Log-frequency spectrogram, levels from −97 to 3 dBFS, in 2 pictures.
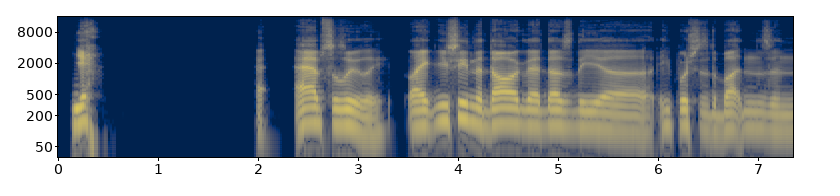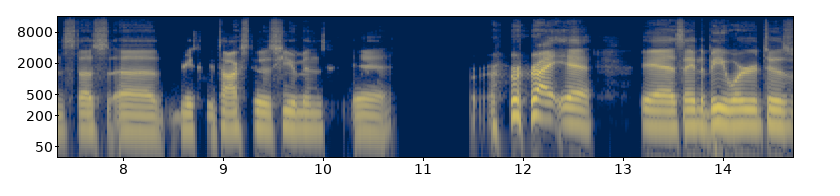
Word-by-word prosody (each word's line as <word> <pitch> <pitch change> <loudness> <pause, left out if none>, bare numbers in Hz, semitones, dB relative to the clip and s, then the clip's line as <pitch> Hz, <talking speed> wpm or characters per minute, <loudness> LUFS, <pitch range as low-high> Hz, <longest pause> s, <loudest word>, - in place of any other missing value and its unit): Yeah. 150 +3 +6 1.6
A - - -9 0.3
absolutely. 130 -10 +2 0.2
Like, 125 0 +2
you've 155 +1 -1
seen 175 -3 +2
the 140 - +1
dog 135 +1 +3
that 125 -2 0
does 130 -2 0
the, 105 -5 -3
uh, - - -21
he 130 - -9
pushes 125 -3 -4
the 105 - -8
buttons 115 +1 -5
and 105 -1 -9
stuffs, 110 +1 -6
uh, 100 -2 -3 0.2
basically 105 -2 -8
talks 115 +3 -1
to 120 - -4
his 110 -1 -4
humans, 115 -2 -5 0.3
yeah. 100 -2 -5 1.3
R 200 -1 +5
right, 180 -4 +7
yeah. 140 -4 +2 0.5
Yeah, 125 -2 +3
saying 130 +2 0
the 125 - -2
b 140 +2 +4
word 130 0 +2
to 135 -2 +2
120 Hz, 140 wpm, -22 LUFS, 105-130 Hz, 1.6 s, right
